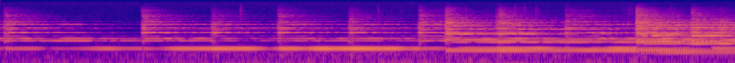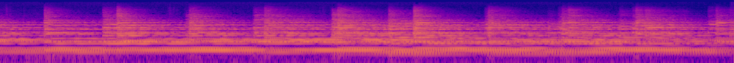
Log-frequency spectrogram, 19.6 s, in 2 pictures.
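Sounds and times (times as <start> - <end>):
church bells ringing noon in Eusenheim in Unterfranken: 0.0 - 19.5.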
